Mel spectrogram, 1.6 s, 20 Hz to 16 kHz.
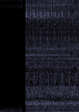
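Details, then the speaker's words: Kia Soul with a used engine from a wreck, just installed along with the transmission, refilled with a 50/50 coolant-water mix and idling while the cooling system is burped: steady, even idle, no misses or knocks; runs normally. "there we go it's running I'm burping it out"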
